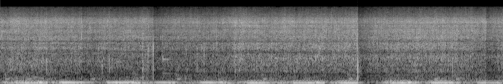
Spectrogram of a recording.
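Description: Catfish frying in hot oil in a pan on a portable gas stove: a steady sizzle with oil spattering, as a metal spatula turns the fish, with one sharp tap about three and a half seconds in. A low uneven rumble runs underneath.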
